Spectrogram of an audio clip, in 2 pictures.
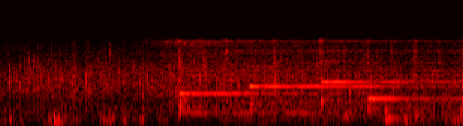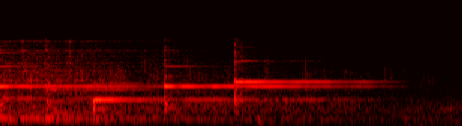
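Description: Short stage music cue of bell-like notes, about eight struck one after another and each held so that they overlap, starting about a second in and fading out near the end, over the tail of applause.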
